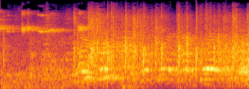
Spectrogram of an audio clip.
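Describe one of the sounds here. A crowd in a large echoing gym cheers and shouts loudly.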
